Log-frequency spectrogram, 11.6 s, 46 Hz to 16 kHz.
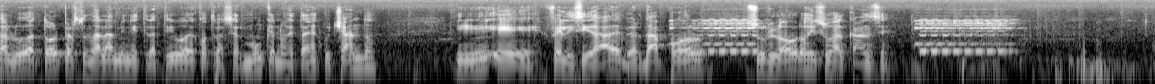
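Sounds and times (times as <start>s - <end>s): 
speech: 0.0s - 3.9s, 4.5s - 9.2s
telephone ringing with an incoming call: 6.7s - 8.0s, 9.1s - 10.4s.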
